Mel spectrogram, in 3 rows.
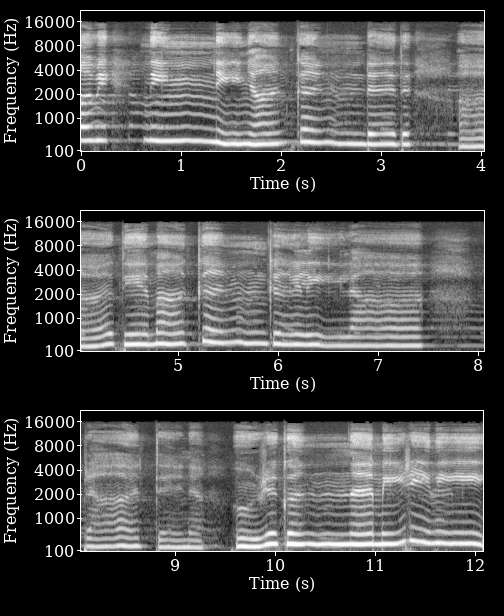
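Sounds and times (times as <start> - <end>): girl singing into microphone: 0.0 - 12.0.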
